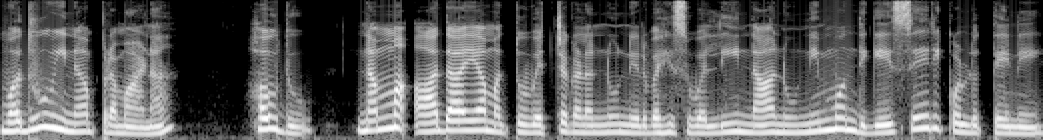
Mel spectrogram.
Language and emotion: Kannada, neutral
